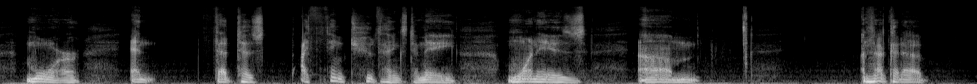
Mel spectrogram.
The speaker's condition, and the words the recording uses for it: Spasmodic dysphonia. Spasmodic dysphonia is a condition where the vocal cords don't come together properly, and then it just creates a host of problems with a voice.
